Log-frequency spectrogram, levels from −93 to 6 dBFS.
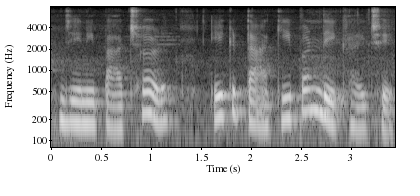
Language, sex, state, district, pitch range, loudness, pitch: Gujarati, female, Gujarat, Valsad, 170-220 Hz, -17 LUFS, 190 Hz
